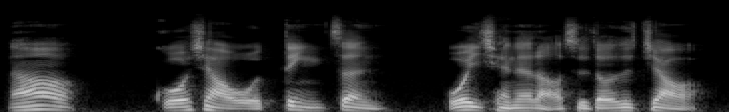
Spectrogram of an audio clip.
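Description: A young man, chatting casually and telling animated stories, laughing often and swearing casually. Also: lowish voice, normal speed. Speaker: podcast guest. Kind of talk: casual chat. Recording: poor quality recording.

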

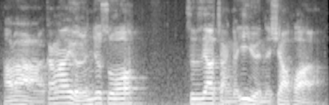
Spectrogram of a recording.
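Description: A man with a Taiwanese Mandarin accent, casually chatting to a live stream audience. His voice is bright and forward, sitting at a middle pitch. He meanders through jokes, stretching his sentence endings and laughing at his own punchlines. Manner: rambling, drawn-out sentence-final particles, chuckles at his own jokes. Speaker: livestreamer. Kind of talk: casual livestream chat telling jokes.

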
